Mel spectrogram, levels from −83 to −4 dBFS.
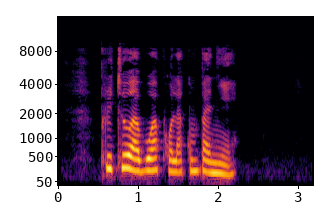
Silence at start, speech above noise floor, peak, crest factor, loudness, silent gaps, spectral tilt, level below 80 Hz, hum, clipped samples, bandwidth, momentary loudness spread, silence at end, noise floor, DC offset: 0.55 s; 52 dB; 0 dBFS; 18 dB; -17 LUFS; none; -6.5 dB/octave; -64 dBFS; none; under 0.1%; 9 kHz; 9 LU; 1 s; -68 dBFS; under 0.1%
